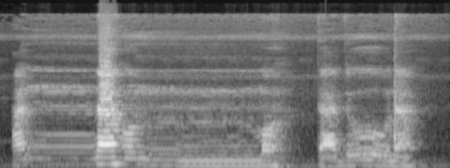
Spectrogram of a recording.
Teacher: Ya, jadi di mim ini, dan seperti biasa ketika pada mim sukun dan bacaan idgham ataupun ikhfa, semua selalu dirunahkan atau didengungkan, ditahan 2 sampai 3 harokat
